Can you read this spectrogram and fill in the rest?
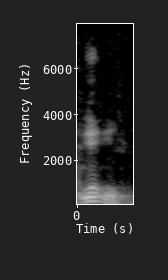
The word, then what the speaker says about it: Whitwell: But if you're from there, you got to say it Whitwell. You know, we know you're an outsider if you don't say it right.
